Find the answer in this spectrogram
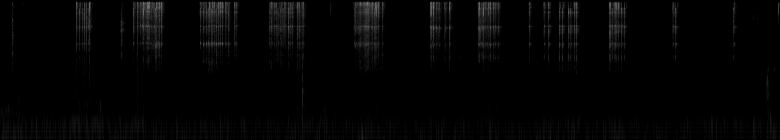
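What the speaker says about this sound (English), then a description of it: "Let's check the bezel rotation." Bezel of a Thorn GMT dive watch turned in short bursts of crisp ratchet clicks, close and distinct, separated by quiet pauses.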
